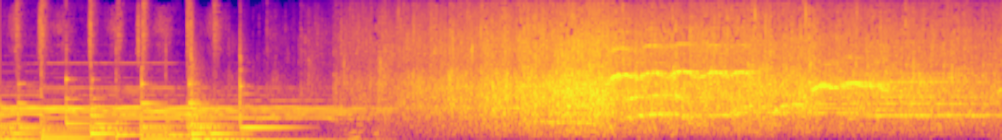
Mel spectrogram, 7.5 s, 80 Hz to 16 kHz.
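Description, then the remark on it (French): A few seconds of music give way to a long, loud burst of applause from a crowd at the Supreme Court of the Netherlands on 20 December 2019, after a judge announced the final confirmation of a judgment: a dense steady clatter of many hands with scattered cheers rising over it. “Il y a des applaudissements qui sont historiques et cette très longue salve en fait partie.”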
